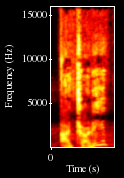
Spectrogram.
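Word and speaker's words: אחרית: Qué importante es Acharit en el hebreo, o Aharit como se pronuncia, Yom.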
